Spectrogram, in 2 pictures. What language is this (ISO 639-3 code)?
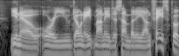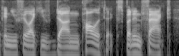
eng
